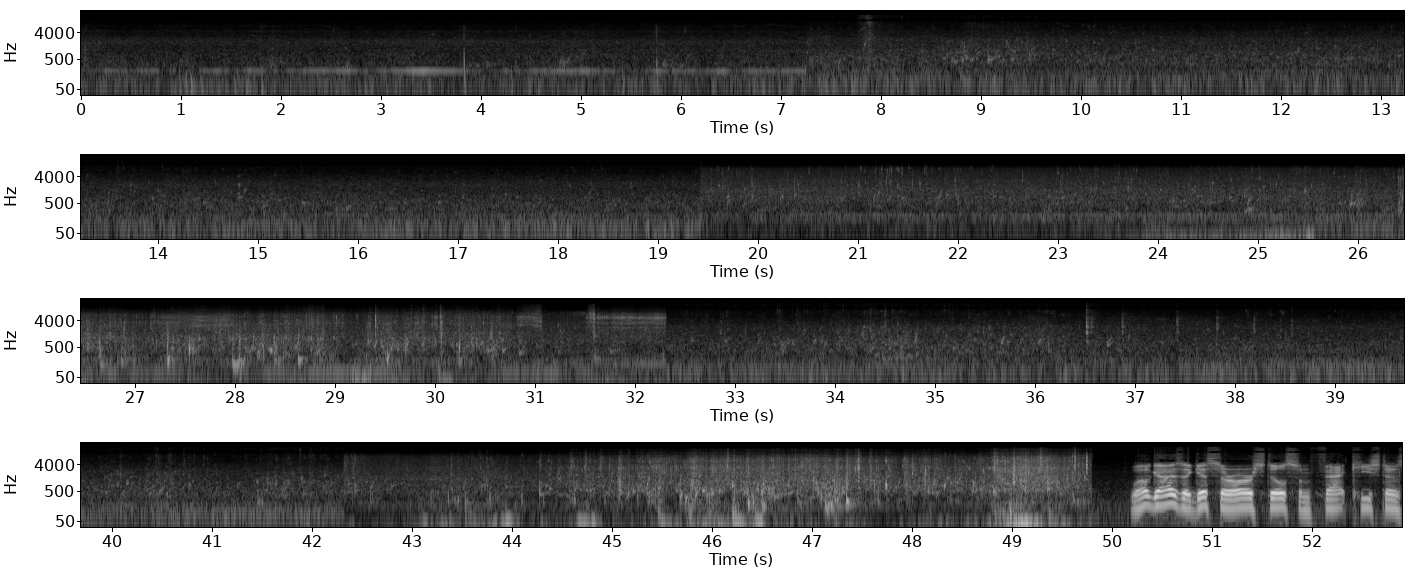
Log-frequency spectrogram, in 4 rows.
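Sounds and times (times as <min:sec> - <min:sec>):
creek current rushing: 0:19.4 - 0:32.4, 0:42.3 - 0:49.8
fish splashing at surface: 0:26.4 - 0:32.3, 0:42.4 - 0:49.8.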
